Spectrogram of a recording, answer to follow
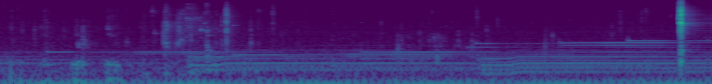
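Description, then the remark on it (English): Someone takes a swig of water, with soft liquid sloshing and gurgling for a few seconds, ending in a brief sharp click. No one speaks. “But anyway, I'm gonna get a swig of water because I'm getting hoarse in the motherfucker.”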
